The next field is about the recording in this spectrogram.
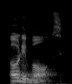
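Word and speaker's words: Odebolt: Boyer was born and raised in I'm not going to be able to pronounce that correctly. Odbolt.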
